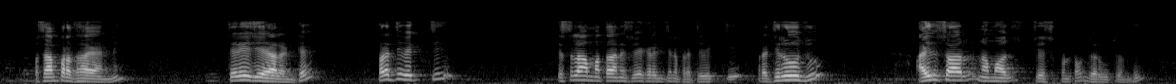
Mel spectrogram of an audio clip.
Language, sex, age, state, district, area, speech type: Telugu, male, 45-60, Andhra Pradesh, Bapatla, urban, spontaneous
